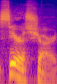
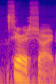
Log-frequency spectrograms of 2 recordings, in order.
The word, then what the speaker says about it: Cirrus Shard: Cirrus Shard, yes. Cirrus Shard. Okay, not citrus.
